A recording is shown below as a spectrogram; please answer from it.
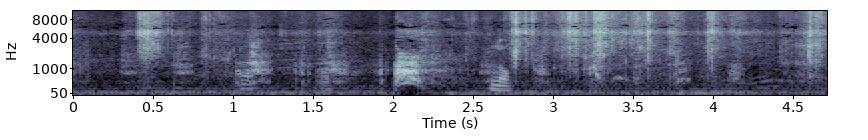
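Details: A Rottweiler, in a barking challenge against another Rottweiler, gives a loud, deep bark amid a run of rougher, shorter woofs, with people talking.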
